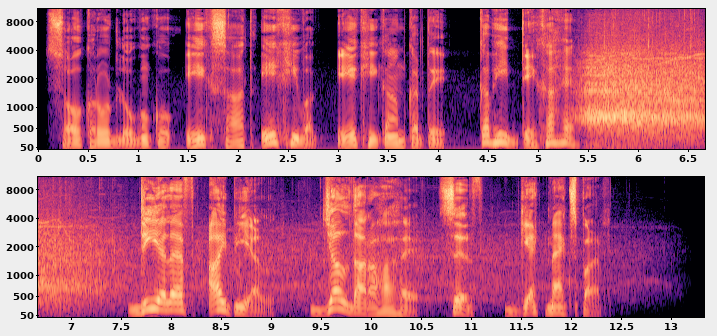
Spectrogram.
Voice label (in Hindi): Commercial Hindi; IPL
